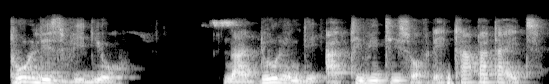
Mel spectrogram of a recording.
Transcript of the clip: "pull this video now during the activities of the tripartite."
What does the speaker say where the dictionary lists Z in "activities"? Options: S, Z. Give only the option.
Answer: S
